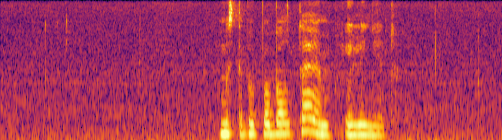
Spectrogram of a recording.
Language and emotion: Russian, neutral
